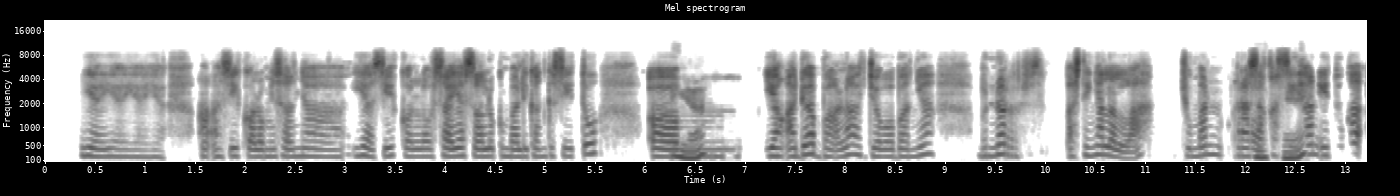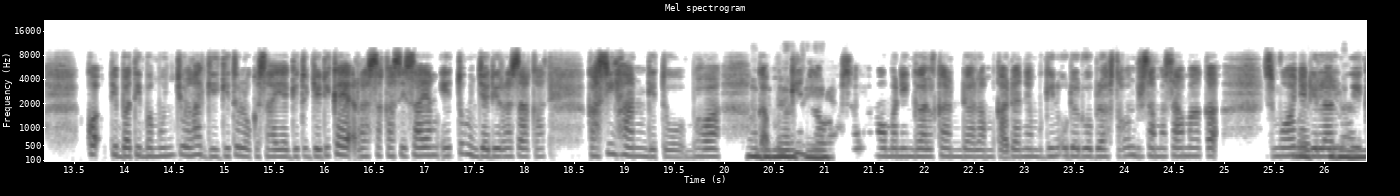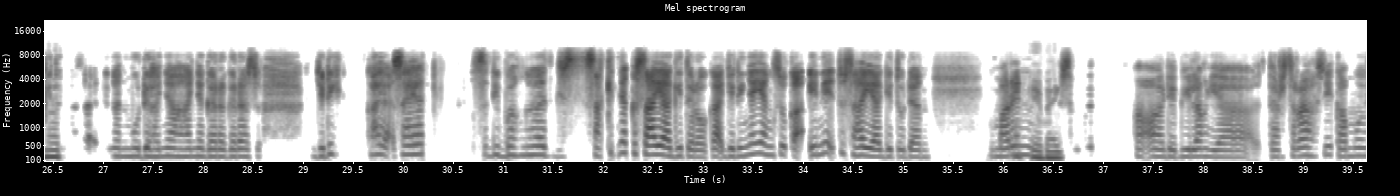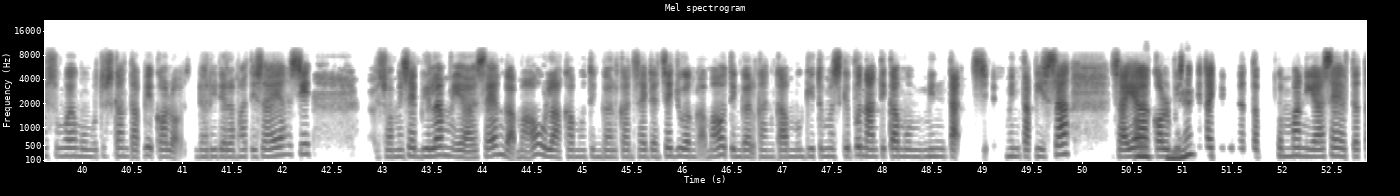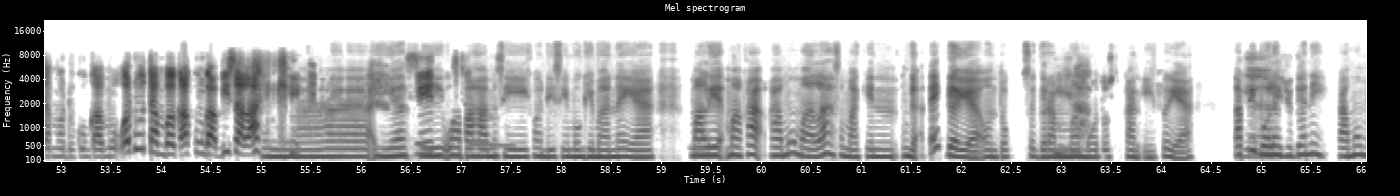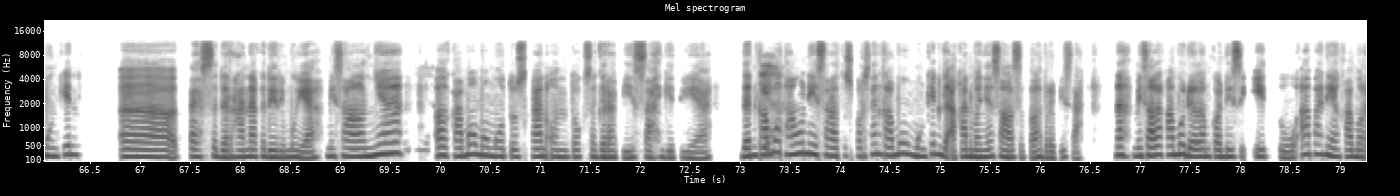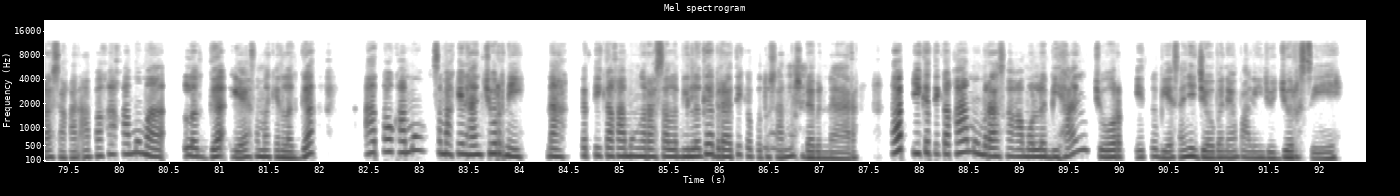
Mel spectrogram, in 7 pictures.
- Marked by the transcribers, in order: "malah" said as "balah"; "bener" said as "beners"; tapping; other background noise; laughing while speaking: "lagi"; chuckle
- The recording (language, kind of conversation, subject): Indonesian, advice, Bimbang ingin mengakhiri hubungan tapi takut menyesal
